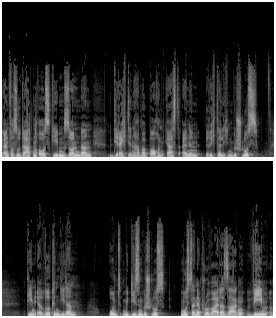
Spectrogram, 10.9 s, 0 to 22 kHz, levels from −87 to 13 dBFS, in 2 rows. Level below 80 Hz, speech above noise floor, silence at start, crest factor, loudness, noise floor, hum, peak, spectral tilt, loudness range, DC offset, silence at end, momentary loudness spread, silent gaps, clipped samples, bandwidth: -58 dBFS; 38 dB; 0 s; 16 dB; -16 LUFS; -54 dBFS; none; 0 dBFS; -5.5 dB/octave; 3 LU; under 0.1%; 0 s; 7 LU; none; under 0.1%; 14 kHz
